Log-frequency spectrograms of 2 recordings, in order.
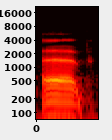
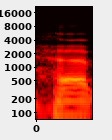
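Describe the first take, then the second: First: The word begins without any h sound. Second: The word begins with an audible h sound. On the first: The speaker calls it wrong. "not herb" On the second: The speaker calls it right. "I personally say herb"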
